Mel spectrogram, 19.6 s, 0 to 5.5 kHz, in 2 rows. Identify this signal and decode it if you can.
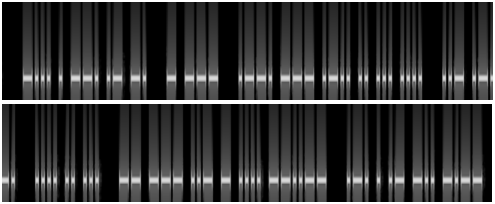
Morse code, heard as a keyed tone, about 20 wpm, 600 Hz. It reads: BEGAN TO POLISH UP HIS MOUTH, READY
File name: cw-books / winnie-the-pooh / winnie-20wpm-page-0040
